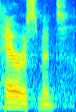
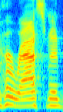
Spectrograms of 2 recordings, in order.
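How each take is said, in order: First: Harassment as "HAIR-us-ment"; first-syllable stress. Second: Harassment as "huh-RASS-ment"; second-syllable stress. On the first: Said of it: "be pronounced as harassment". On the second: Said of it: "heard the word harassment be pronounced". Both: Shown as a demonstration.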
